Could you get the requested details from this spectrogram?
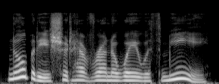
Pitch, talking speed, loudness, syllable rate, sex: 195 Hz, 190 wpm, -14 LUFS, 4.9 syllables/s, female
